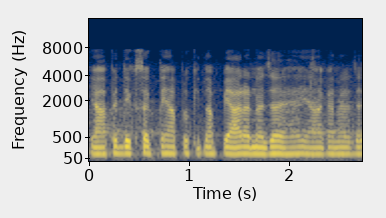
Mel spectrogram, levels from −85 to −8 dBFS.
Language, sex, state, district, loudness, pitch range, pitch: Hindi, male, Chandigarh, Chandigarh, -19 LUFS, 130-135 Hz, 130 Hz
